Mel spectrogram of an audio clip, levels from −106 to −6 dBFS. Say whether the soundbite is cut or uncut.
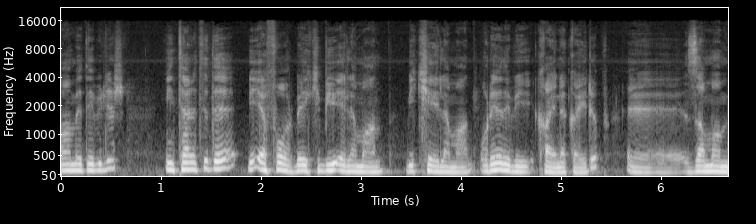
cut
